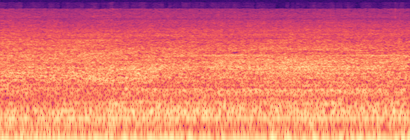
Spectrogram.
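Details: Toyota Supra that previously would not turn over and showed no spark, now running after the alarm system kill switch was found and unplugged: a steady low hum with no misses, knocks or surging, running smoothly.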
